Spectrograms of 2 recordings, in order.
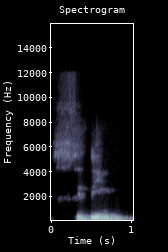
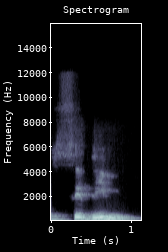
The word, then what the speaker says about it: Sidim: Embora que a pronúncia é sidim e não sedim, só questão de vocalização, portanto, das vogais.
